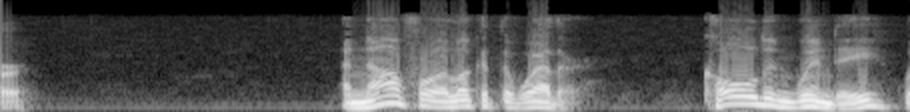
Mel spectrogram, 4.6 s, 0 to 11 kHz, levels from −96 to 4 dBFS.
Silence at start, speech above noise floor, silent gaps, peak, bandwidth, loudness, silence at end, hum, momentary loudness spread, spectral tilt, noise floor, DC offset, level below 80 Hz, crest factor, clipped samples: 0 s; 45 dB; none; 0 dBFS; 7.2 kHz; -10 LUFS; 0 s; none; 10 LU; -9 dB/octave; -53 dBFS; under 0.1%; -40 dBFS; 10 dB; 2%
